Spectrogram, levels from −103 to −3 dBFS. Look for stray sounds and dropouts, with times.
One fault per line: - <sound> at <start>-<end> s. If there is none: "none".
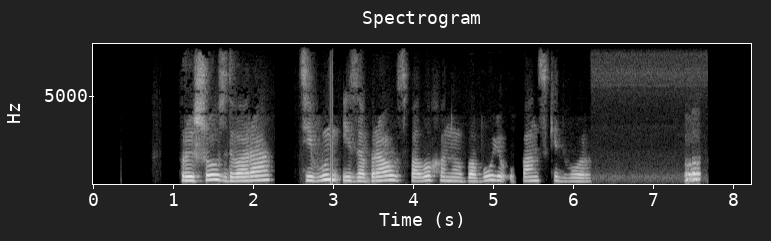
- laugh at 7.4-7.6 s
